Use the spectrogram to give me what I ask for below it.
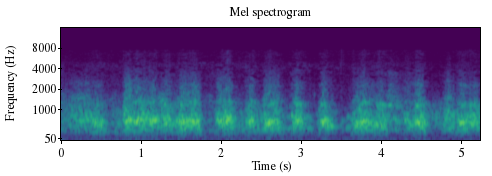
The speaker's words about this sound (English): listen, that's a dog's bark. Can you see? That last one. It is a dog.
